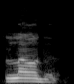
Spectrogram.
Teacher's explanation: So louder actually it is the loud that gets the emphasis not the D.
